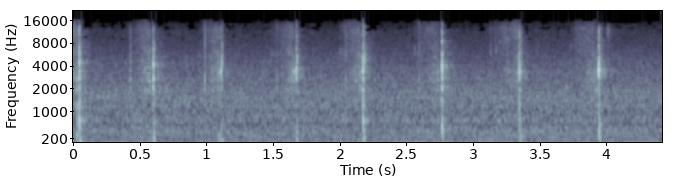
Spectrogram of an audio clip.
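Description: Trading cards being flicked one at a time off a hand-held stack, a short sharp snap about every half second, eight in all.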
